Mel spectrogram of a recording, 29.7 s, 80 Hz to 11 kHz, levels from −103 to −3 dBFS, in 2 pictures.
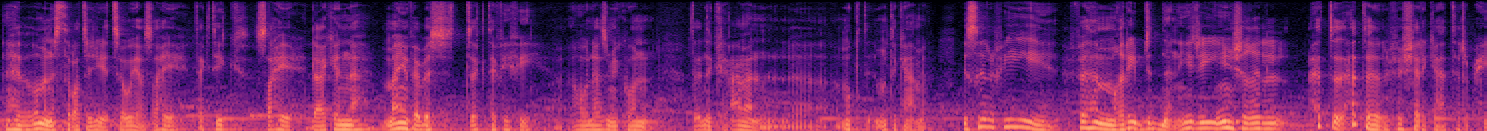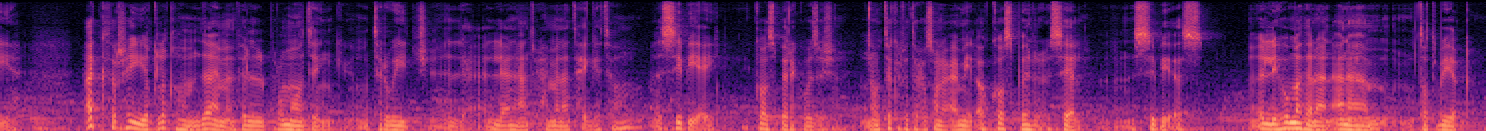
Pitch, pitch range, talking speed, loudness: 115 Hz, 110-135 Hz, 130 wpm, -29 LUFS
